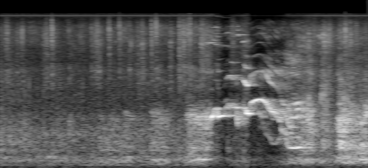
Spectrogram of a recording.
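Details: Five-week-old Labrador puppies, two black and four chocolate, running riot together in a kitchen. Low scuffling gives way midway to a burst of squeaky, wavering whines and yelps that rise and fall in pitch, then soft shuffling noises.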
